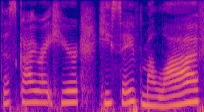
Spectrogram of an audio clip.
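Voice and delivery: put-on light Southern accent. Retelling a caller's nine one one call: imitating a Southern accent. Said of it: "a little accent, a Southern accent".

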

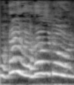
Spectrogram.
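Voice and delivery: high, loud, squeaky voice. Introducing himself at the start of a podcast episode, in a Mickey Mouse impression. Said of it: "introducing themselves in their very best Mickey Mouse impressions".

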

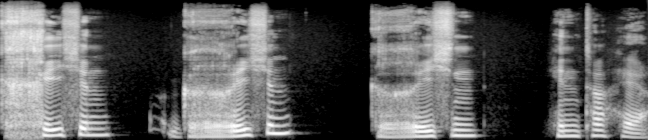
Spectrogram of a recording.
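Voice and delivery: slow with pauses between words.

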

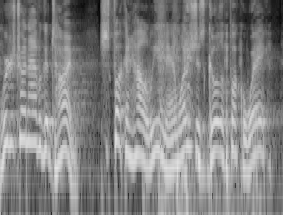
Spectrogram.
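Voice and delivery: mock, very high, fed-up, pissed-off outburst. Retelling what a man dressed as a scarecrow said, acting out a pissed-off man. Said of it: "he's all pissed off".

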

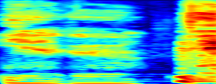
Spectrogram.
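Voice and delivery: forced deep voice, very low and soft. Showing how the voice sounds when pushed down low: forced deep voice. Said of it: "that hurts to get down".

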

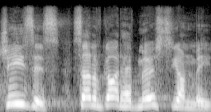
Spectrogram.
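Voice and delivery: put-on high, yelled-out calling voice. Retelling the blind man calling out to jesus: imitating a yell. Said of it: "he yells out".

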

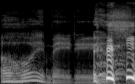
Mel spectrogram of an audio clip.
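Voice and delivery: very loud, unruffled on-air radio voice. Speaker retells a woman's catchphrase after a call: imitating a cool, composed delivery. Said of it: "back to cool, composed ahoy, mateys".

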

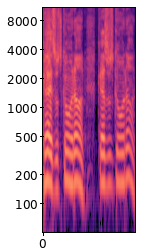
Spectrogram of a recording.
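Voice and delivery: high, sad, forlorn voice, called out. Retelling what an intern filming on a phone says: imitating a sad intern cameraman. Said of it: "like, sad, like, there's, like, this twenty-something-year-old intern".

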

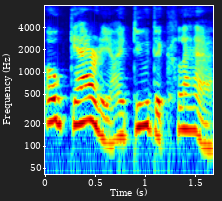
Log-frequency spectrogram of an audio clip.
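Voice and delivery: giggling cheerleader voice with sigh, high, slow. Narrating a story, the rival's cheerleaders speak, giggly cheerleader voice. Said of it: "giggle his squad of sexy cheerleaders".

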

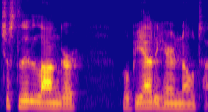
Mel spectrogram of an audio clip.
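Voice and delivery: ordinary delivery

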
